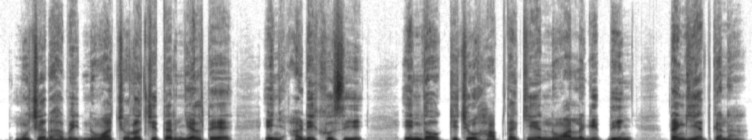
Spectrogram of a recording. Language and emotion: Santali, happy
